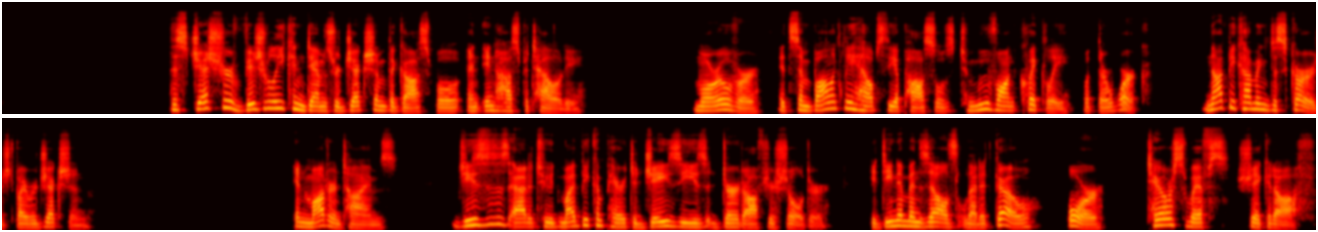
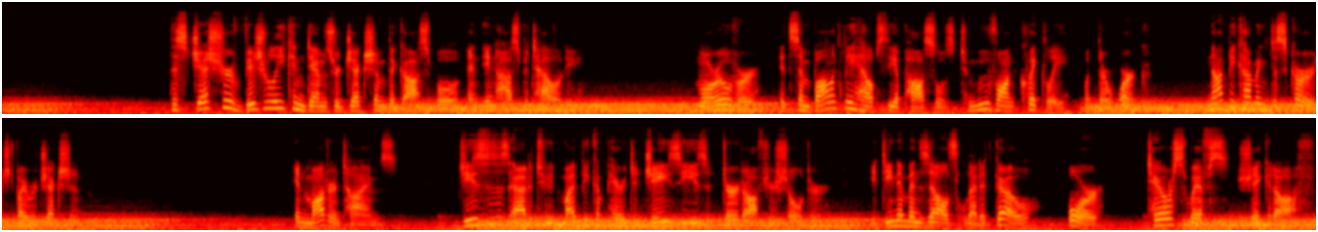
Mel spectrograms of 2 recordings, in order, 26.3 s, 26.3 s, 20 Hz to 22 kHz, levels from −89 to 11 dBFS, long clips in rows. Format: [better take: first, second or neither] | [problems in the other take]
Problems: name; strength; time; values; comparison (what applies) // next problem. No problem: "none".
first | low rumble; loud; throughout; 6 dB below the speech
